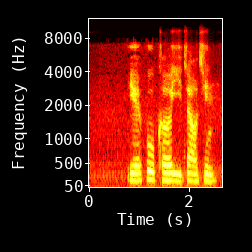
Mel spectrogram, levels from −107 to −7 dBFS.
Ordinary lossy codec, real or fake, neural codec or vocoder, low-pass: Opus, 32 kbps; real; none; 7.2 kHz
